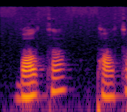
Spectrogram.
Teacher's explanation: kelime başında Türkçe sözlerde bir BP değişimi var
